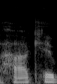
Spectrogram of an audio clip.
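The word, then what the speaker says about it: hake: that you can uh use is uh a heg brush or the haki brush as it's pronounced the japanese uh gauter brush um they're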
